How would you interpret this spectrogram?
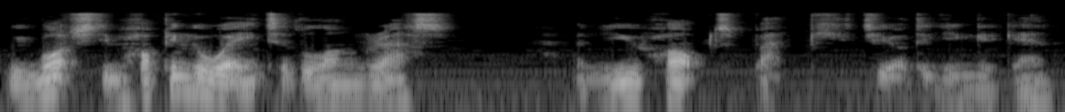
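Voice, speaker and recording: A man reading a letter story aloud in a measured, expressive storytelling manner. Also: very deep voice, breathy edge. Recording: dull lo-fi recording with music behind. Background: background music.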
